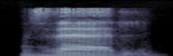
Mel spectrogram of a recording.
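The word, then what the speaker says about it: ذ: Remember, tip of tongue is touching with the edges of frontal teeth, and the small portion of the tip comes out from the mouth. Dhal.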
